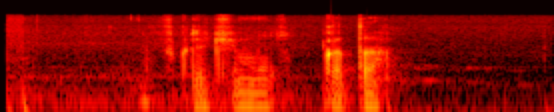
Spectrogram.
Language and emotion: Russian, neutral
